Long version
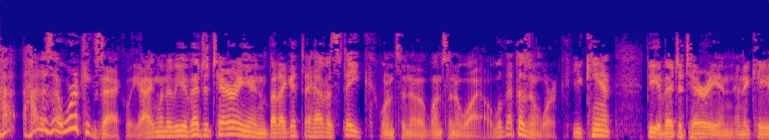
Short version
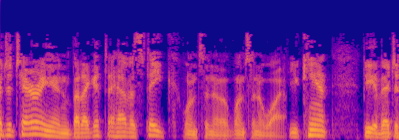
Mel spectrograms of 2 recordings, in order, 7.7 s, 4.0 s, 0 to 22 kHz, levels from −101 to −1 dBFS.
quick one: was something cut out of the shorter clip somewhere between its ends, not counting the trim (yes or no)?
yes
